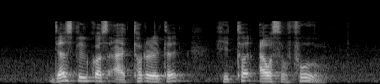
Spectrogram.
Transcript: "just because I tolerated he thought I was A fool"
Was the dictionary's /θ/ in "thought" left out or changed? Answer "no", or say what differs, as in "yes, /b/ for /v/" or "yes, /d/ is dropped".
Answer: yes, /t/ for /θ/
